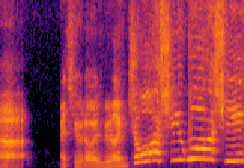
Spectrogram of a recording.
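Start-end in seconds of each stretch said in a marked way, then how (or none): 1.7-3.3 very high, squeaky, loud, teasing schoolgirl voice. Recalling a girl who always called the speaker by a nickname; imitating a high-pitched voice. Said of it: "she had like a very high pitched voice".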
